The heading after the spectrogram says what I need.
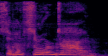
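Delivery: high, loud, slow, furious angry scream. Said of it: "Grim is gonna scream something".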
